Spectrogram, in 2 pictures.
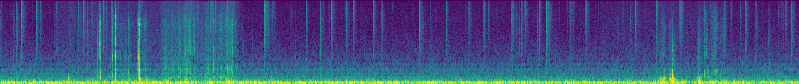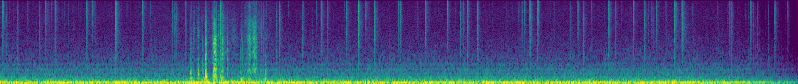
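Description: Rustling, crinkling and light clicking of papers and small objects being handled, over a steady low rumble, with louder rustling a few seconds in, again about halfway and once more a little later.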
